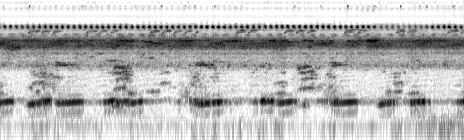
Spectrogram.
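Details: High, fast-pulsed insect song holds steady through the recording over a dense hiss, mixed with irregular low hoots and faint mid-pitched chatter.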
